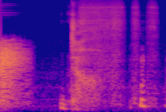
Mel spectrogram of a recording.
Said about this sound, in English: We now have sound Yay! Effects. Like... For example, now I can virtually slap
